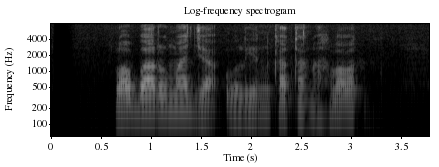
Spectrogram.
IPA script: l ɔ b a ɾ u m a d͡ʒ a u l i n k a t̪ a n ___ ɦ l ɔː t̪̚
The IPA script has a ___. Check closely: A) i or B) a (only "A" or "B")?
B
